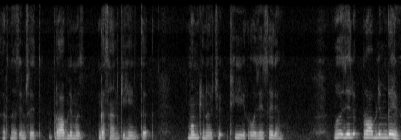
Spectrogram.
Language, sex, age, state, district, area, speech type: Kashmiri, male, 30-45, Jammu and Kashmir, Bandipora, rural, spontaneous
